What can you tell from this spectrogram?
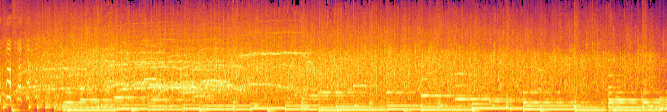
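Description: An audience claps and cheers steadily for the whole stretch, a dense wash of applause over an upbeat music bed with a thumping, stepping bass line, as a round of applause for a guest's mother.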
